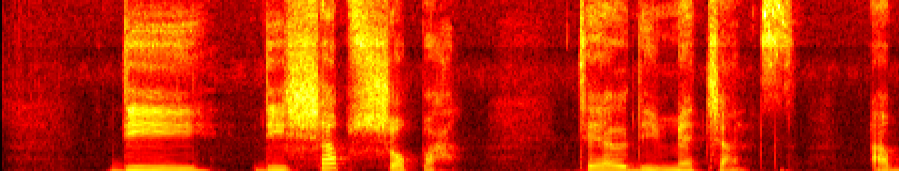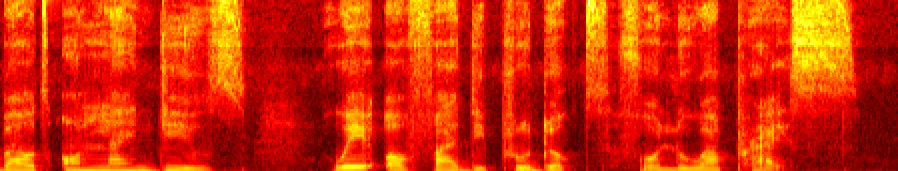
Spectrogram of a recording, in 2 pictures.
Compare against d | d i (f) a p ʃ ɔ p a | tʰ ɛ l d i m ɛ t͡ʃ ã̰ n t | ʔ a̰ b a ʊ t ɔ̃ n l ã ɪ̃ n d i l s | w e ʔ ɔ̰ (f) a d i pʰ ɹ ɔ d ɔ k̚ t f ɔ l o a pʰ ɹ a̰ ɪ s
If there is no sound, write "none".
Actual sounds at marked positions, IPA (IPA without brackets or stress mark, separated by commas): ʃ, f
